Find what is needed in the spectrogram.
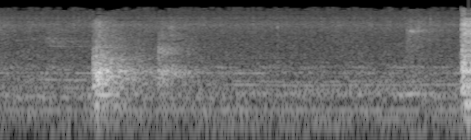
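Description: Electric potter's wheel humming steadily as it turns a clay piece. About half a second in comes a sharp knock, then a lighter one just after, from hands striking the clay on the wheel.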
